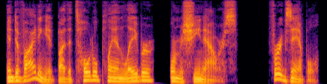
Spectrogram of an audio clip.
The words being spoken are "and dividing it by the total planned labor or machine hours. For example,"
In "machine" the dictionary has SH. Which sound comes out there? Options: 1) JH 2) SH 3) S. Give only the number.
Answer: 2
